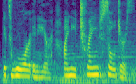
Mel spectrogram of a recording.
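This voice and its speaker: Determined mid-pitched actress as heroine. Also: female voice, a little slow, close to an everyday voice. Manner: direct, composed. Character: determined young female warrior knight hero. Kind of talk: dramatic video game dialogue. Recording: very loud music behind.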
